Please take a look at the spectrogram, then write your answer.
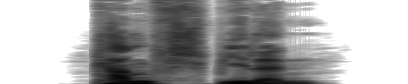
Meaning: dative plural of Kampfspiel
- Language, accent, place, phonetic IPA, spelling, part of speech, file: German, Germany, Berlin, [ˈkamp͡fˌʃpiːlən], Kampfspielen, noun, De-Kampfspielen.ogg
